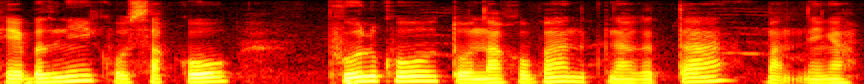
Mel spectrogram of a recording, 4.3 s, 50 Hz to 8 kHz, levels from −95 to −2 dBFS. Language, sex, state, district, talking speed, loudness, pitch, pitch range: Garo, male, Meghalaya, South Garo Hills, 95 wpm, -18 LUFS, 135 Hz, 120-160 Hz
